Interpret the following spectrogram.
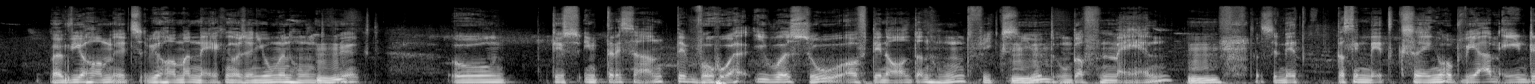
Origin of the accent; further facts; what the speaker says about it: Lower Austria, Austria; als Niederösterreicher habe ich es ja nach Wien nicht weit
